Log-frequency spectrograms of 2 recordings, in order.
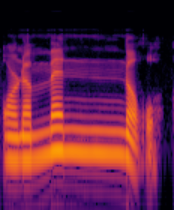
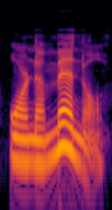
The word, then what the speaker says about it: ornamental: make it an in ornamental ornamental but it's not wrong to pronounce it with the T it's just pretty common to hear it without it's not functional it's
